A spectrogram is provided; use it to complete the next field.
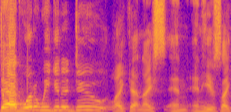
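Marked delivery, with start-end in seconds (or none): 0.0-1.4 very high, loud, tearful wailing crying scream. Father retells his son crying out to him, imitating a crying scream. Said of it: "in a crying scream".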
